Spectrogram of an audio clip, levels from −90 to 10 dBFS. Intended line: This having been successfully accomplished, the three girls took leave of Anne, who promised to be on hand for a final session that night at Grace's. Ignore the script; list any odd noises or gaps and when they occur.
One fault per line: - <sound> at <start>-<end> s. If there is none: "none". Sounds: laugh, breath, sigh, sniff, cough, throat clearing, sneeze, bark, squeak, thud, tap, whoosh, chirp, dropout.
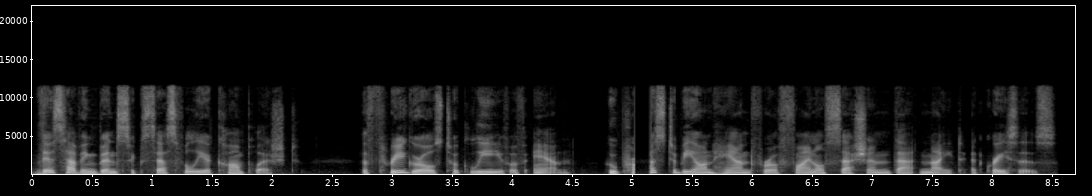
- dropout at 5.0-5.1 s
